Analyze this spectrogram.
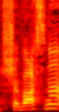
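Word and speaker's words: savasana: you can do s there's no h you just make the s sounds like an h so it's s a v a n sha or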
